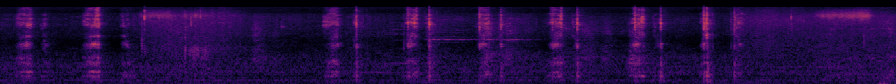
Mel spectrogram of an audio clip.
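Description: Tailor's scissors cutting through blouse fabric: a run of sharp, crisp snips a few per second as the blades close, with a pause of about a second and a half near the start.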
